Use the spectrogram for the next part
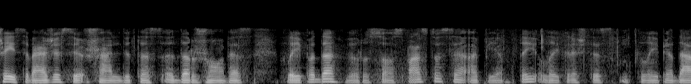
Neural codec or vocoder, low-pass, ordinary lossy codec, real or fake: none; 5.4 kHz; AAC, 24 kbps; real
